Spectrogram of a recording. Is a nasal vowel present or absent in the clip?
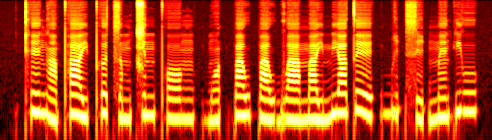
present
